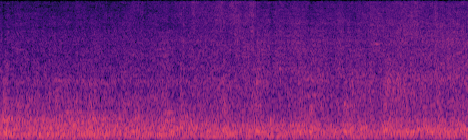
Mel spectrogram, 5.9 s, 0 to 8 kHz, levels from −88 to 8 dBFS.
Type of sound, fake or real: real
